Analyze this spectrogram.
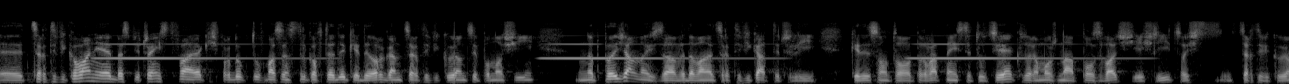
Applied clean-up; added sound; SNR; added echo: none; Wind instrument, woodwind instrument; 9 dB; none.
